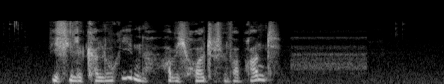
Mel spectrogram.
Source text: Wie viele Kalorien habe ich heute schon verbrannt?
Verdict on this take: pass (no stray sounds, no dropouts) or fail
pass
